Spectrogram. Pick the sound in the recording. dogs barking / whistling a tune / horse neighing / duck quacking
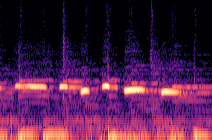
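whistling a tune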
